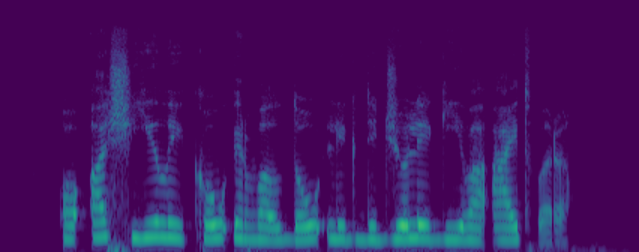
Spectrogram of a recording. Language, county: Lithuanian, Vilnius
